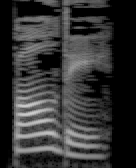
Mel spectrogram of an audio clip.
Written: baldy

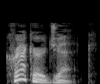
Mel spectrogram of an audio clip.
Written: crackerjack

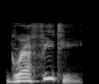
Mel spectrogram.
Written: graffiti

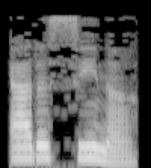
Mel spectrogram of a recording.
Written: adesina

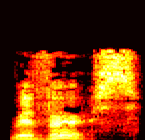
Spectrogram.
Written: reverse

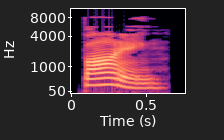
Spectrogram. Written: buying

